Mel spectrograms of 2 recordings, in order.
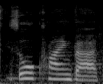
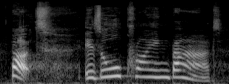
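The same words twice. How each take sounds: First: Quiet repeat, dropped right down; softer echo. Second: Slow, raised, weighing the word all; slow rhetorical question. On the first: Speaker repeats the question to the audience, quiet and reflective. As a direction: let the question sink in, softer. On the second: Speaker asks the audience of parents, slow and raised. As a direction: pose it to the room slowly, higher up. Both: Shown as a demonstration.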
